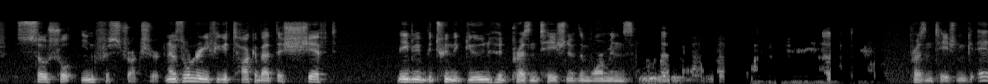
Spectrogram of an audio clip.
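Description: From 6.34 to 6.54 s a second voice sits about 10 dB under the speech. This is the other side's voice leaking through, likely loudspeaker echo the canceller left in the microphone. It returns from 6.82 to 7.27 s at about 15 dB down, then as faint scraps at 7.86 to 7.93 s and 8.6 to 8.78 s, around 25 to 30 dB down. Unlike suppression, it adds a foreign voice rather than taking level away from the talker.

Overlapping this, from 6.39 to 6.84 s, the talker's own speech dips by as much as about 25 dB. That is likely speech suppressed in double talk. A deeper cut of up to about 40 dB follows from 7.42 to 8.38 s. Here the talker's voice itself is ducked or broken up, rather than a second voice being added.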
